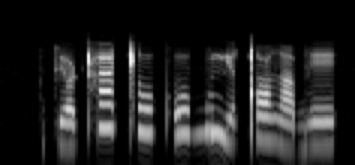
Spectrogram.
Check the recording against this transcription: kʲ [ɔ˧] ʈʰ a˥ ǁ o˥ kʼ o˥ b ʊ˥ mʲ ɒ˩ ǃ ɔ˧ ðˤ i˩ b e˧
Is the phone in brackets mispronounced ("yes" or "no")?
yes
